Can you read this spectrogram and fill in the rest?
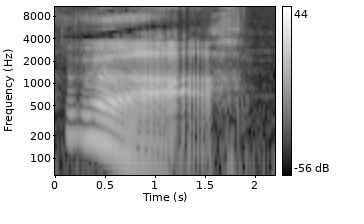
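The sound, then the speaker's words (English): A single long, drawn-out human yawn, voiced, performed as Goldilocks yawning in a telling of Goldilocks and the three bears, starting low and rising into an open breathy sigh before trailing off into a quiet exhale. “Now, with that, Goldilocks yawned.”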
